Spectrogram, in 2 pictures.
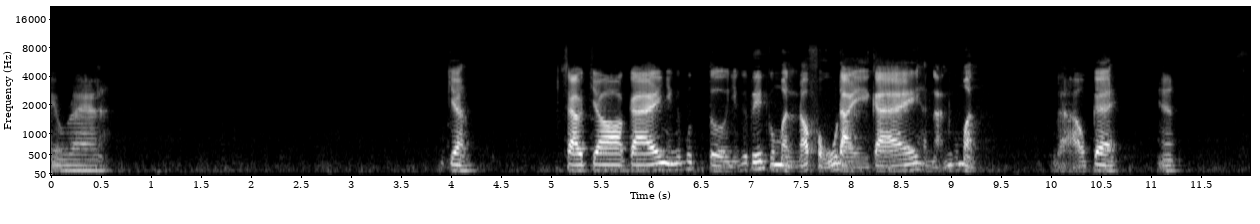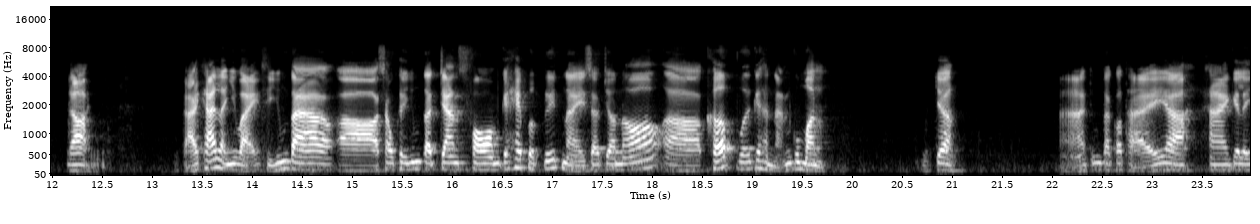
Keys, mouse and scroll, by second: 3.5 click, 4.1 scroll, 5.1-6.0 scroll, 6.4 scroll, 7.1 scroll, 8.0-9.0 scroll, 9.5 scroll, 10.0 scroll, 11.1 scroll, 15.3 click, 15.8 click, 16.4 scroll, 19.0 scroll, 21.8 middle click, 22.4-23.9 drag.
